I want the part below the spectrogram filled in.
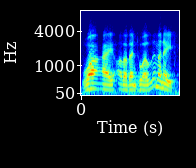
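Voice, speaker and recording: An actor playing an aggressive, eloquent prosecutor in an old radio drama, crisp and oratorical with dramatic pauses. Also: male voice, medium pitch, lightly acted. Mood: insistent, grave. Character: aggressive, eloquent male assistant district attorney in court. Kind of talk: old radio drama acting, courtroom speech. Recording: dull vintage radio drama recording.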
